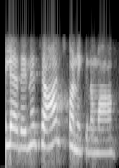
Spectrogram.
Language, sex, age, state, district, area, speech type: Tamil, female, 30-45, Tamil Nadu, Krishnagiri, rural, conversation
